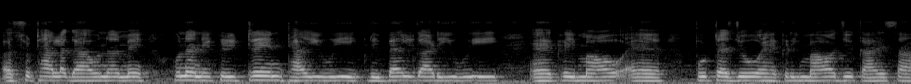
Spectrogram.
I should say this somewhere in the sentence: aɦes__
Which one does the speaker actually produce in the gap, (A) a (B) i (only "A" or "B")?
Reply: A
